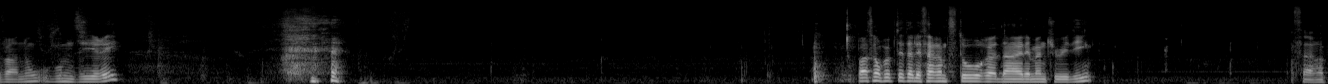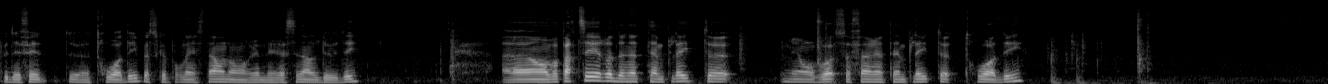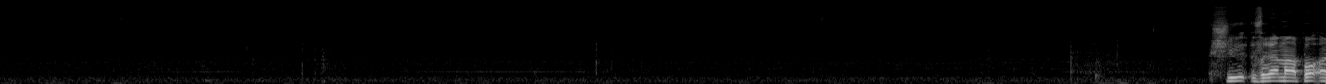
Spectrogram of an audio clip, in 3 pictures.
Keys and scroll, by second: 20.5 ctrl+d, 21.4 Return, 23.5-24.5 typing, 27.0-27.8 typing.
